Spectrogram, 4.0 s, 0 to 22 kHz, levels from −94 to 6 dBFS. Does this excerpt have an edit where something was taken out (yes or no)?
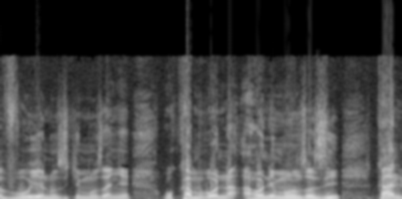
no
